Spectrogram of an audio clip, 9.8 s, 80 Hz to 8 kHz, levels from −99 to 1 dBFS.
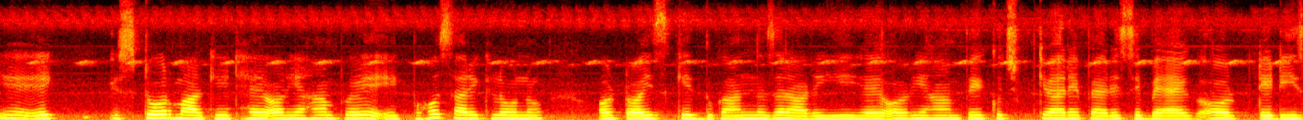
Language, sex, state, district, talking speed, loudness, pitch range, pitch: Hindi, female, Odisha, Khordha, 190 wpm, -15 LUFS, 200-210 Hz, 205 Hz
